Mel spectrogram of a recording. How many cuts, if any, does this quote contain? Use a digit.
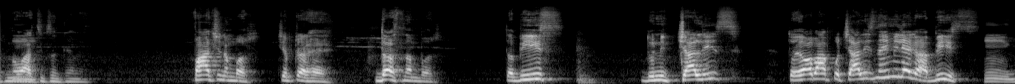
0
